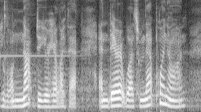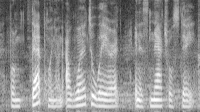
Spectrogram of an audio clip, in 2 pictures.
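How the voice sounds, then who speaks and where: This woman's fairly low voice keeps a moderate pace and ordinary pitch variation, with noticeable background noise behind it. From US South, Little Rock, Arkansas. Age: 50s. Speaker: interviewee. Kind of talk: testimony.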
